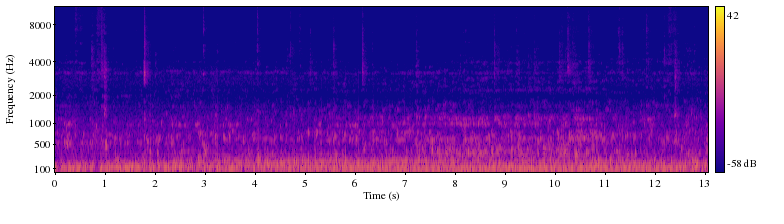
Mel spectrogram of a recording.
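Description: A heavy vehicle's engine drones, heard from inside the cab while cruising along a highway.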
